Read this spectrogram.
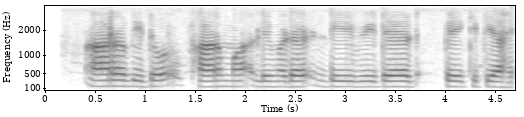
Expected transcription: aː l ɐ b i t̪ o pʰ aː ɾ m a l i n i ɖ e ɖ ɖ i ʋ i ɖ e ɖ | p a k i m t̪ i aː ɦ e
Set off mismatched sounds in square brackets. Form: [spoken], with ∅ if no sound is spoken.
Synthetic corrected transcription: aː [ɾ] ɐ b i [d̪] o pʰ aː ɾ m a l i [m] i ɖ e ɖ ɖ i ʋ i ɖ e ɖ | p [e] k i [∅] t̪ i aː ɦ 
